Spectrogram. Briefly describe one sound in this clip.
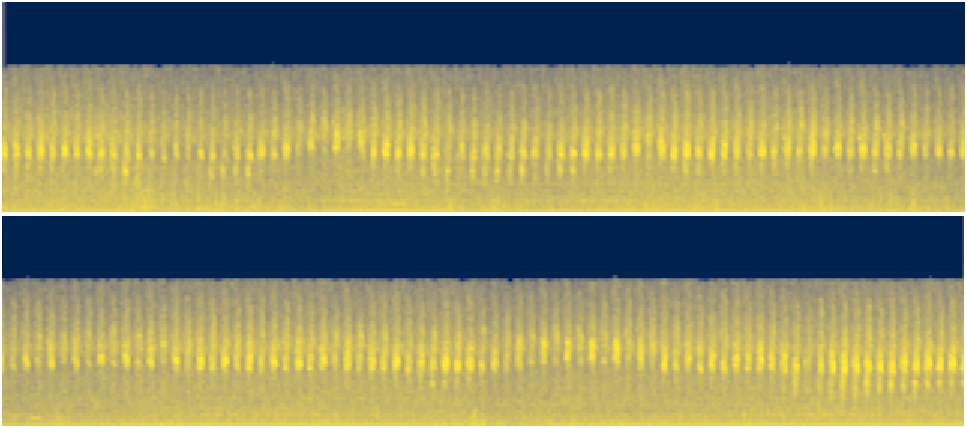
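An engine drones steadily and loudly.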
